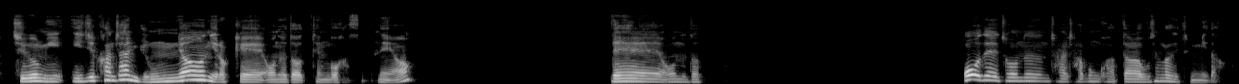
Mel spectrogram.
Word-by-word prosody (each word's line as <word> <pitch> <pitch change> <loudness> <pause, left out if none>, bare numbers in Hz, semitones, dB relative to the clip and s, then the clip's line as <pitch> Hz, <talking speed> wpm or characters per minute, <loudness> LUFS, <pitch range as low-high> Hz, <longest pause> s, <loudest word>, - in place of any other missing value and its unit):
지금 150 +1 +3
이 135 -1 -4
이직한 170 +7 0
지 210 - +2
한 195 -7 +4
6 115 - -5
년 175 - +5
이렇게 115 -2 -1
어느덧 110 0 -3
된 110 -1 -11
것 110 - -4
같습 165 +9 -18
네요. 105 -1 -3 2.0
네. 140 -2 +1
어느덧. 120 0 -9 2.6
어. 215 +1 +8
네. 195 -3 -1
저는 160 -2 -6
'잘 135 -2 -11
잡은 135 +2 -12
것 125 - -17
같다.'라고 125 0 -4
생각이 145 -2 -7
듭니다. 95 -5 -15
135 Hz, 210 characters per minute, -21 LUFS, 115-160 Hz, 2.6 s, 어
